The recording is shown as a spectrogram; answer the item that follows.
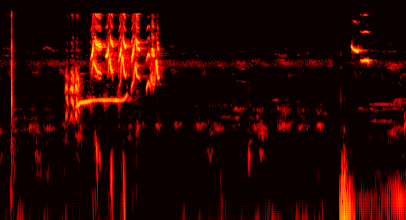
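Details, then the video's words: Oriental magpie-robin in the morning: buzzy chattering notes over a long rising whistle, a brief sulingan phrase, then a low thump and a couple of high chips. "Suara sulingan srdc di pagi hari"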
